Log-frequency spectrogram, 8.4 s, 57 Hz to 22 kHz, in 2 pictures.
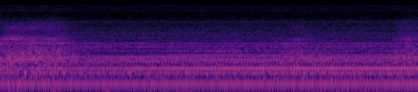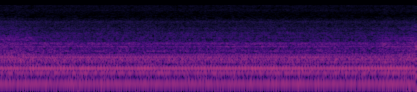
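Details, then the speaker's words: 230V AC industrial fan on a variac at 240 V, the sticker maximum: a steady, even hum with a light airy whoosh and faint mains buzz. No ticking or rubbing; it is quiet but gives good airflow and runs healthy. "so 240 volts still overall speaking this is a really nice fan quiet but giving the necessary airflow or a cooling effect as such"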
